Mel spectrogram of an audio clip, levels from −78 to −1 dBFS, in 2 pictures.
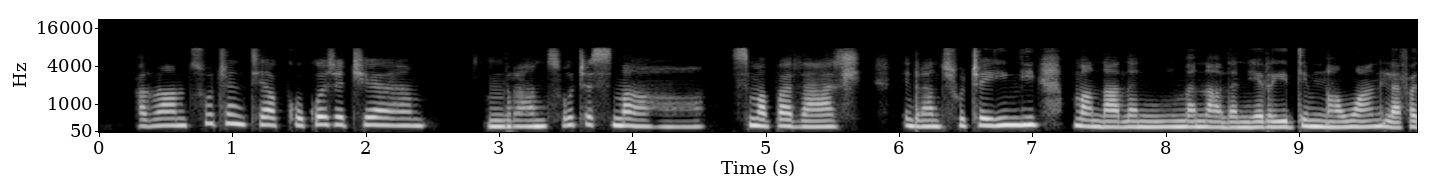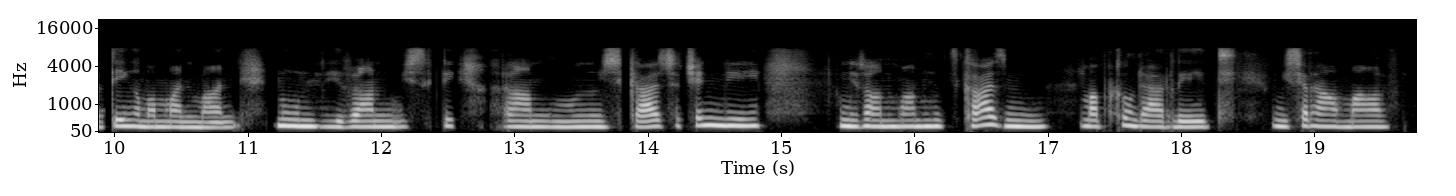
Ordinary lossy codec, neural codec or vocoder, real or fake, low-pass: none; codec, 16 kHz, 0.8 kbps, ZipCodec; fake; none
